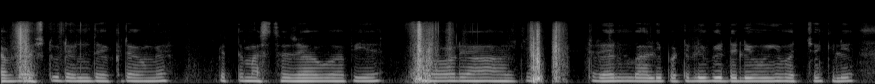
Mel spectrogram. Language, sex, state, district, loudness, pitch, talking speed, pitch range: Hindi, male, Uttar Pradesh, Etah, -27 LUFS, 155 Hz, 155 wpm, 150-160 Hz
